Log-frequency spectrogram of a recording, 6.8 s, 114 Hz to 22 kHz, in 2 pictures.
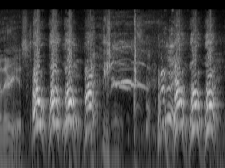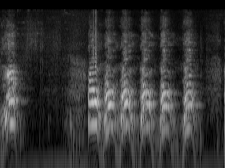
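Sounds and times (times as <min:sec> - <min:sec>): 
speech: 0:00.0 - 0:03.8
steady low hum: 0:00.0 - 0:06.7
dog barking: 0:00.5 - 0:01.6, 0:02.4 - 0:03.8, 0:04.7 - 0:06.7
laughter: 0:01.3 - 0:02.9.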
